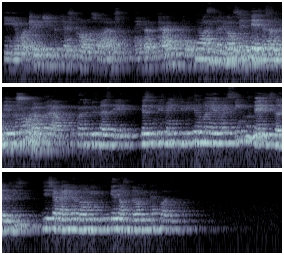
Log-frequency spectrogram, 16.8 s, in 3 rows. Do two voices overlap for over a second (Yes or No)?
Yes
